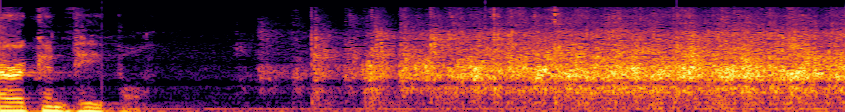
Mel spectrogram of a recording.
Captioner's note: applause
